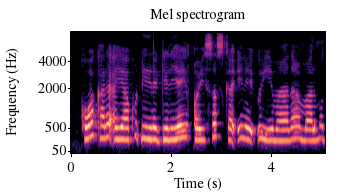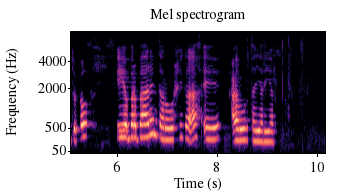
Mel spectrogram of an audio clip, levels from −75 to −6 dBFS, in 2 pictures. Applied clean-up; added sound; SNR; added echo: none; none; none; none.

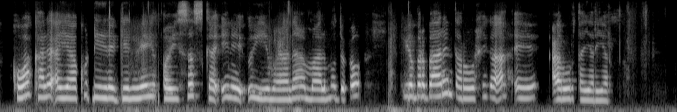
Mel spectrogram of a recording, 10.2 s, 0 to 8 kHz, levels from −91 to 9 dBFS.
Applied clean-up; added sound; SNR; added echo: neural diffusion model UNIVERSE++.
